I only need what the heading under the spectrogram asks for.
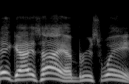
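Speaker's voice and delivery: easygoing, offhand, loud, high-pitched voice. Mocking how the actor played Bruce Wayne: imitating George Clooney as Bruce Wayne. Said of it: "as Bruce Wayne, he'd be like".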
